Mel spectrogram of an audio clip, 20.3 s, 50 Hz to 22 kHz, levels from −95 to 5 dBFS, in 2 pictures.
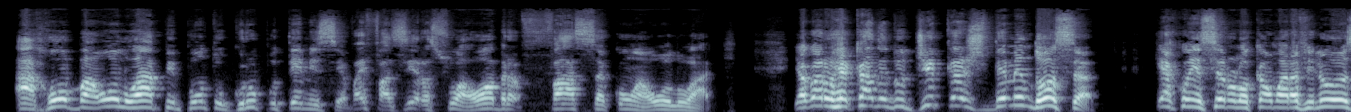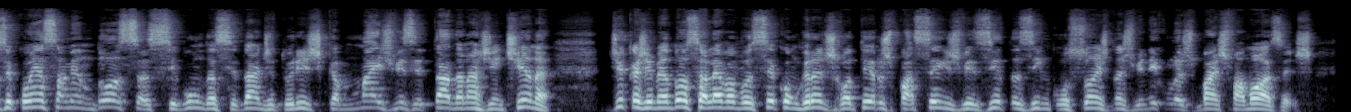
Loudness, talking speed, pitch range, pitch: -18 LUFS, 150 wpm, 180-240 Hz, 215 Hz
